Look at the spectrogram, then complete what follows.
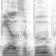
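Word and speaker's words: Beelzebub: gets conflated with Satan but it's like it's pronounced it's like Bale Zaboo and it's it's different she does borrow a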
